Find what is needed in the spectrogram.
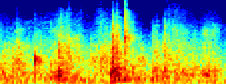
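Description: Detached Nissan Cefiro door shell clunking and knocking as it is swung about by hand, with the sharpest knock a little over a second in.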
